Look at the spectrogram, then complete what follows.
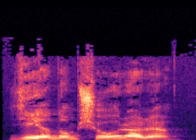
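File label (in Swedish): "genomkörare", Swedish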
